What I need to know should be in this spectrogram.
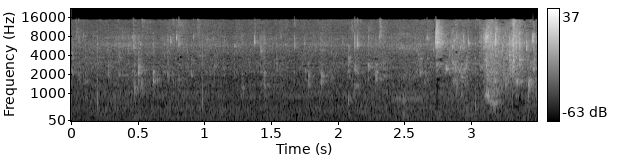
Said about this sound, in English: Can you turn this so you can wash your hands?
